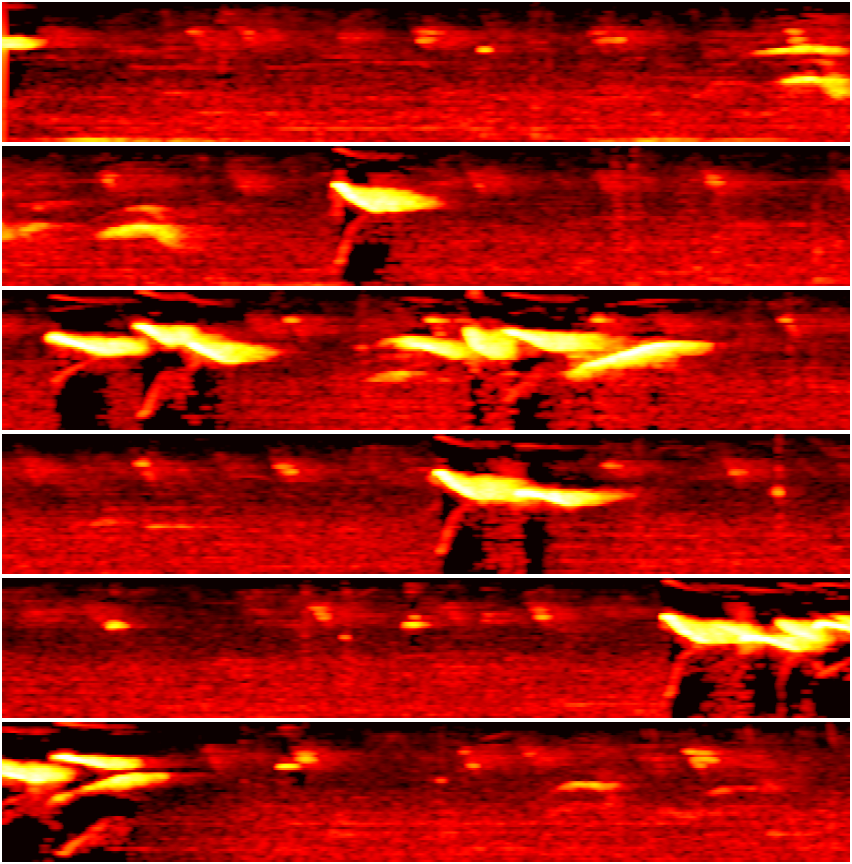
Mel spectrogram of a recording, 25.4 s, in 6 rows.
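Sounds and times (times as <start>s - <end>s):
green-winged saltator whistling song: 0.0s - 0.4s, 2.4s - 5.2s, 5.9s - 6.5s, 8.7s - 12.1s, 14.9s - 15.9s, 20.3s - 22.8s.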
